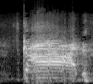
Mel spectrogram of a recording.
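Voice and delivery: high, piercing shout of a name; imitated motherly yell. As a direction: yell for your son, mimicking the film. Mimicking the mother's yell from film.

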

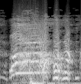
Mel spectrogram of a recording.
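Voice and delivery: high mock shriek; Creed scream. Creed screaming in the fire drill, high mock shriek. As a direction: shriek like a ghoul. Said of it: "Creed goes".

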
